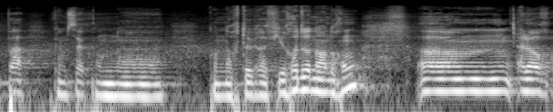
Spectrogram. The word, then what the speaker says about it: rhododendron: Alors, là, j'ai un problème d'orthographe, donc Monsieur Benjamin Denis, ce n'est pas comme ça qu'on orthographie rhododendron. Alors, rhododendron s'écrit avec une lettre qui ne se prononce pas.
